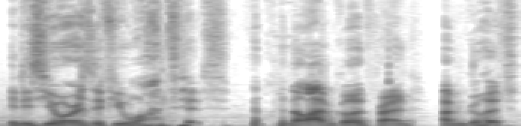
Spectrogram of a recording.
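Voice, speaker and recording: A man's voice: medium pitch, unhurried, a bit bright, soft background music. A man casually commenting on his own card game as he plays live, thinking aloud and greeting viewers in chat. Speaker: streamer and YouTube host.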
